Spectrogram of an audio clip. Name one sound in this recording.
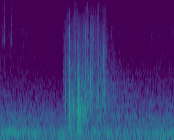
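A book opens with a rustle of paper.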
